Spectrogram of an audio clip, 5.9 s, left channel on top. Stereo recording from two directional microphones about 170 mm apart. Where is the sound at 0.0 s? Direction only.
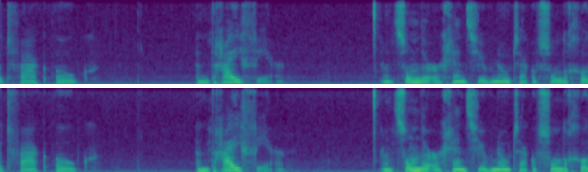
15° right (ahead or behind).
